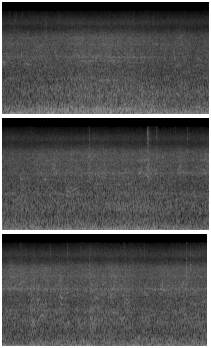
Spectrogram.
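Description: Steady low rumble and hiss of background noise, with faint voices.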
